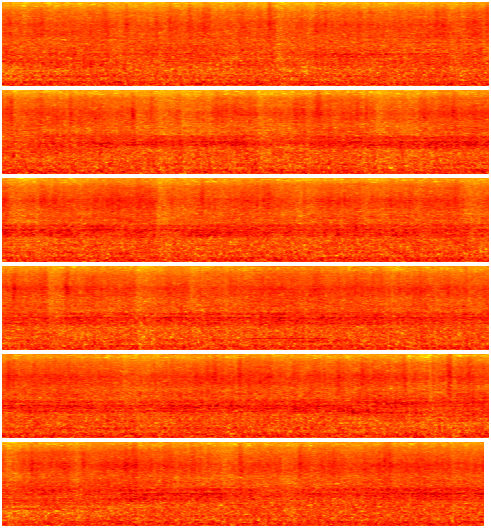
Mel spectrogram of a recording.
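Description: Steady road noise inside a car's cabin at high speed on the highway: a loud, even rumble of tyres, wind and engine.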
